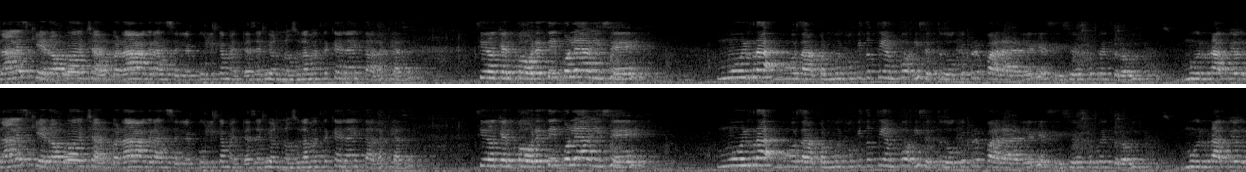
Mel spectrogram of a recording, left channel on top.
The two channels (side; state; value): both; normal; correlation 0.30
